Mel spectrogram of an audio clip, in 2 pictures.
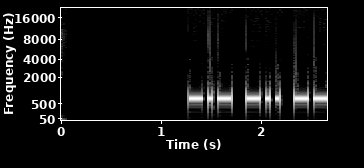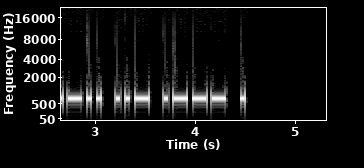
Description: Morse code, heard as a keyed tone, about 25 wpm, 700 Hz. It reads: KD8UJE
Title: USA Call Signs - 3x Character Spacing - 25wpm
